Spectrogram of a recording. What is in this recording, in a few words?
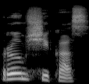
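Komi, female; рӧм сикас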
